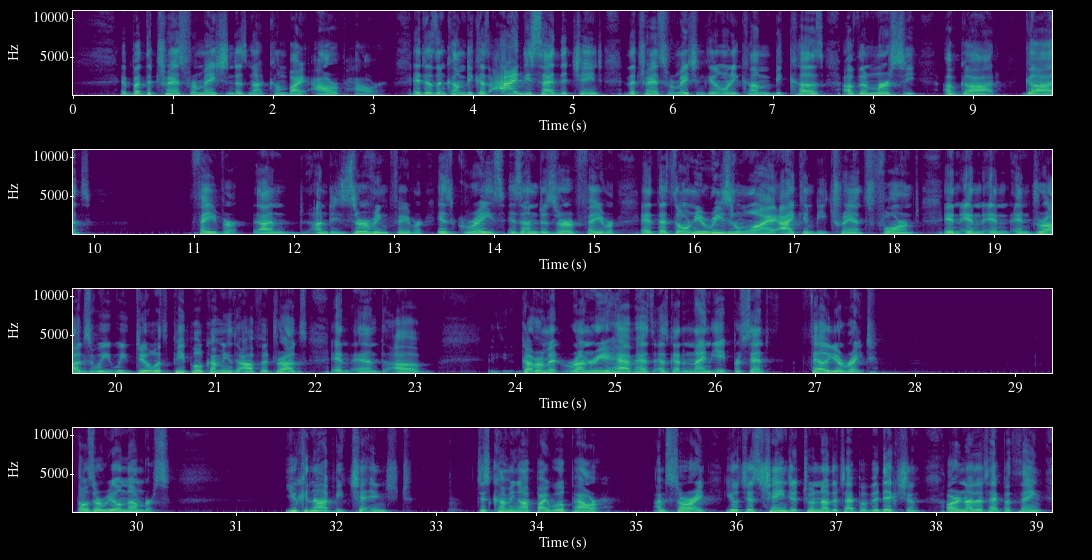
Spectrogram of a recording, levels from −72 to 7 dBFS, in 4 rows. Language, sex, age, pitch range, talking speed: English, male, 50-69, 140-180 Hz, 160 wpm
